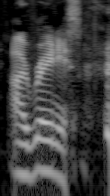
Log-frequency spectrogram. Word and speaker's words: Irenaeus: and apparently Irenaeus, I think it was a guy, said this is why John wrote it. He was writing specifically to this particular... – Irenaeus.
